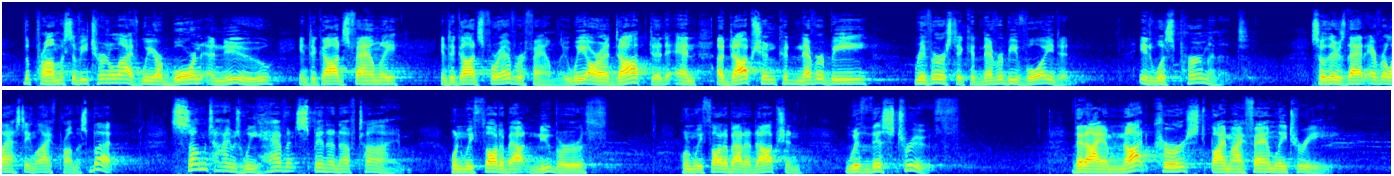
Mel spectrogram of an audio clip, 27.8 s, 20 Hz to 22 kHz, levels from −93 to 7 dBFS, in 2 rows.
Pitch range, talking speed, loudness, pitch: 140-170 Hz, 150 wpm, -29 LUFS, 150 Hz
